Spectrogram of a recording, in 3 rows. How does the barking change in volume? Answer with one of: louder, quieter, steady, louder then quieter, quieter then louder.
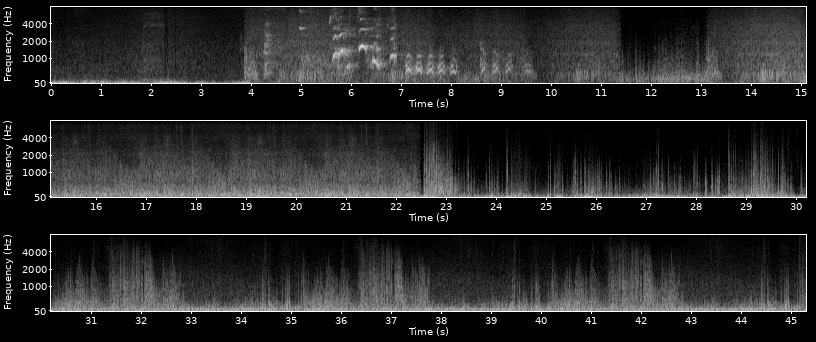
louder then quieter.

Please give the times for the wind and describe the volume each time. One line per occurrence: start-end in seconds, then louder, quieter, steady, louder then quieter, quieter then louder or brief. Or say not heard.
0.0-45.2 louder.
